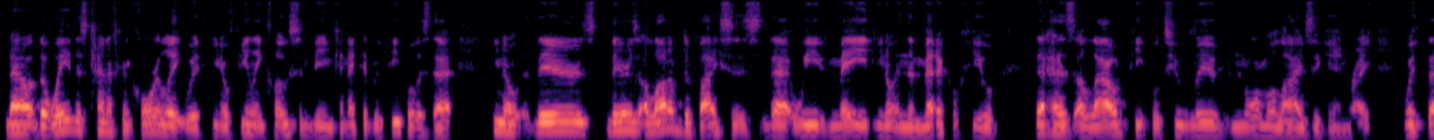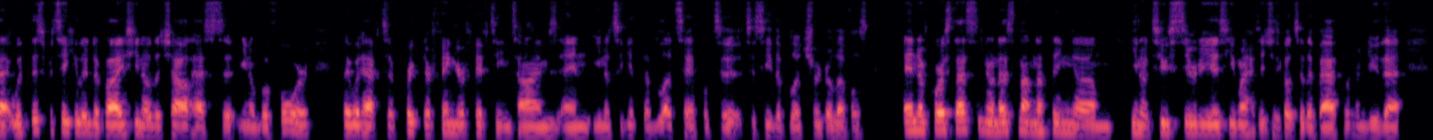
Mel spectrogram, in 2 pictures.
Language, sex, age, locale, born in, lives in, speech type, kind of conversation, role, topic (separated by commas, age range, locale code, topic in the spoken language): English, male, 25-29, en-US, United States, United States, conversation, unstructured, none, How do your devices, apps, and online habits help you feel close and stay connected with people?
